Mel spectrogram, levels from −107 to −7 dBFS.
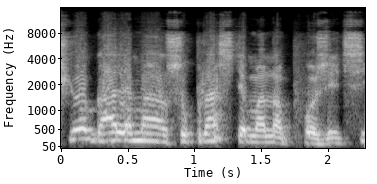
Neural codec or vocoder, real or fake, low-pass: vocoder, 44.1 kHz, 128 mel bands, Pupu-Vocoder; fake; 14.4 kHz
